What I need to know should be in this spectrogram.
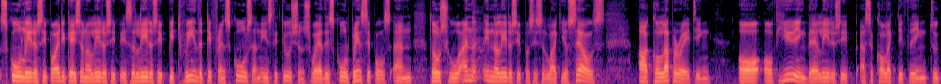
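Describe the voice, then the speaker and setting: A man with a Finnish accent and a fairly high pitch talks at a fairly quick pace with fairly even intonation, in a very clean recording with a silent background and a dry, close sound with no echo. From Finland. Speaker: education expert. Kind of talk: panel talk. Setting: stage with audience. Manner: halting, many repetitions.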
